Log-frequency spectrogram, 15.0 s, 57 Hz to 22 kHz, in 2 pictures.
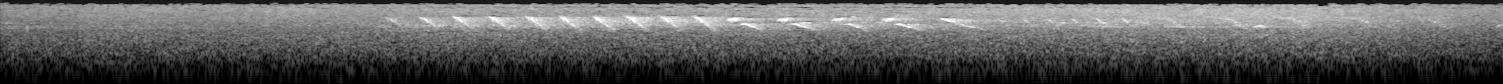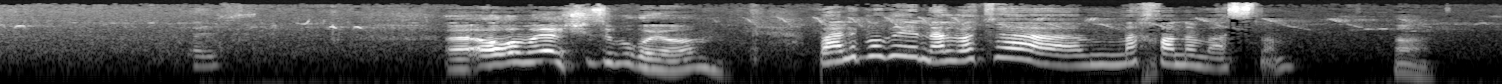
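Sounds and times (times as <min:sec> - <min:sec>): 
water rushing: 0:00.0 - 0:11.0
wind: 0:00.0 - 0:15.0
bird singing repeated high chirps: 0:01.9 - 0:15.0
speech: 0:08.5 - 0:08.8, 0:09.8 - 0:14.8.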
